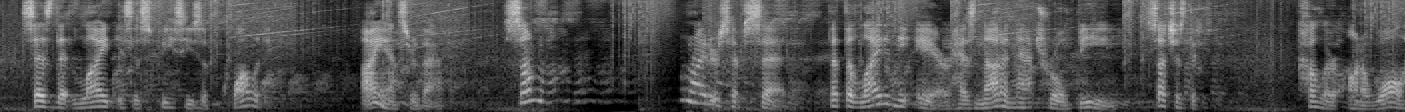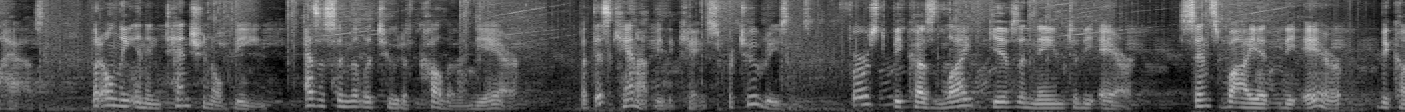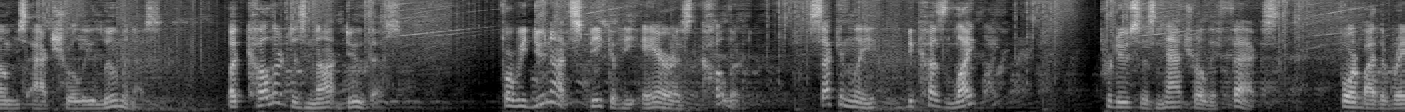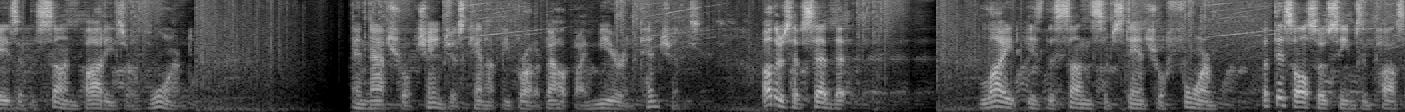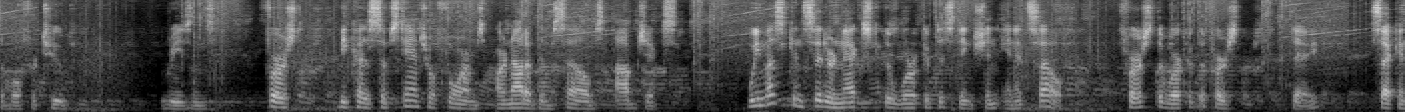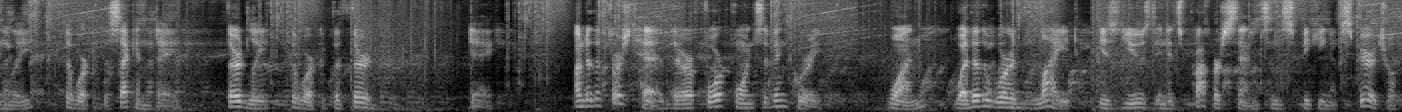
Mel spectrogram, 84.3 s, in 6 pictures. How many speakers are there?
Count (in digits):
1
